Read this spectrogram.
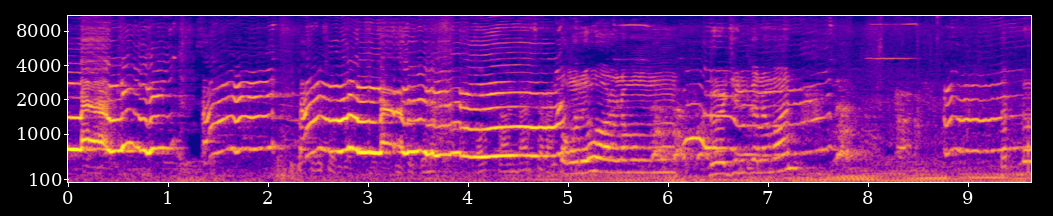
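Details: Siberian Husky during a stud service session in Urdaneta City howls and yowls almost continuously, with wavering, rising and falling tones in repeated long phrases, broken by brief pauses, over faint background music.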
